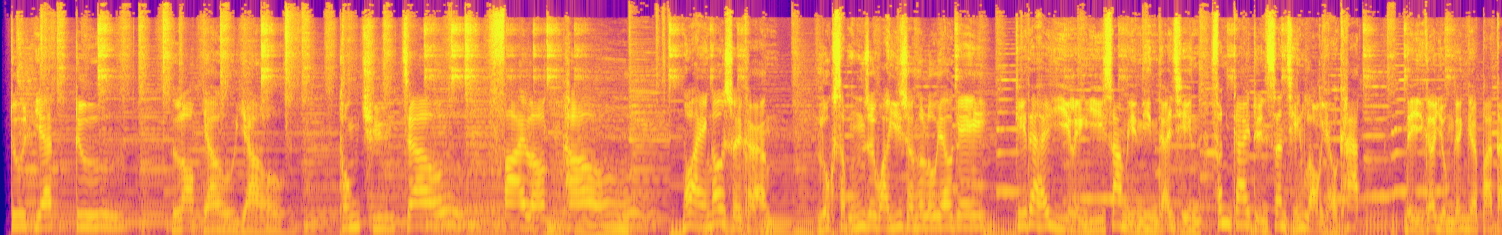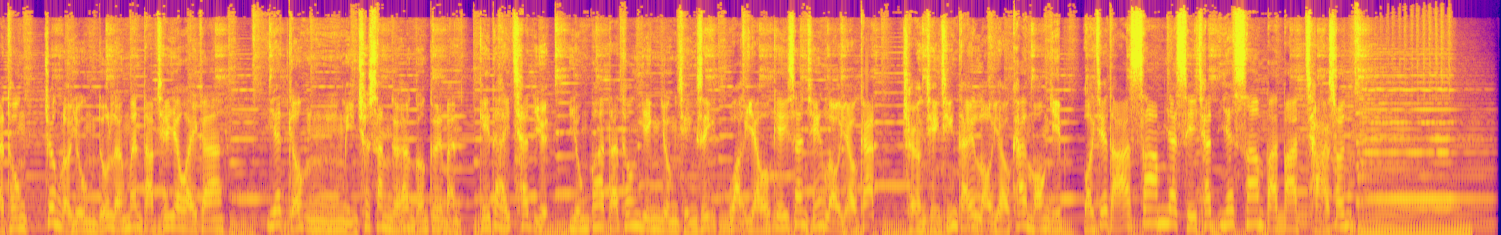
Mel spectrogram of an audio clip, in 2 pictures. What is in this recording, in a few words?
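Cantonese; fare concession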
